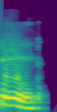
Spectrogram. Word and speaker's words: ate: Muy bien, vas a pronunciar eat, ate, ate, eight, ate, eight. En este caso la A toma un sonido abierto, el cual va a sonar eight.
